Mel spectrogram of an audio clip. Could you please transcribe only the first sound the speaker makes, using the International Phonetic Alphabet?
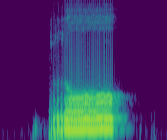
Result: p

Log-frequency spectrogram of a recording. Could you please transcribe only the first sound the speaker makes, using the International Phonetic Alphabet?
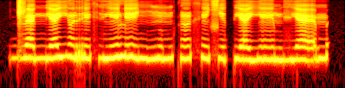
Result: ɖ͡ʐ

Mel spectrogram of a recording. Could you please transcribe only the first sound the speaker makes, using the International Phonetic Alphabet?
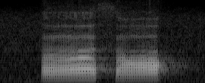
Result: ʌː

